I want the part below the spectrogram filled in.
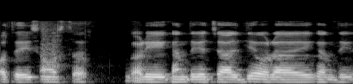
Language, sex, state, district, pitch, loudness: Bengali, male, West Bengal, Kolkata, 115 Hz, -14 LUFS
